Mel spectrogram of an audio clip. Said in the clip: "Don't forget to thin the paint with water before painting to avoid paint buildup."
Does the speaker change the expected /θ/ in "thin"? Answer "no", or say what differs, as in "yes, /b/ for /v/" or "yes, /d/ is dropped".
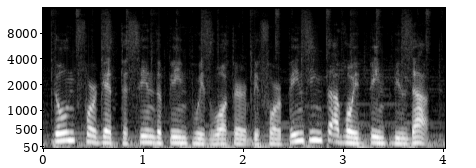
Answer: yes, /s/ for /θ/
